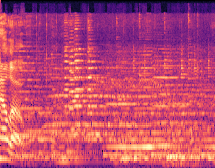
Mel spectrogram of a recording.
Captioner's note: audience cheering; lively uplifting music continues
